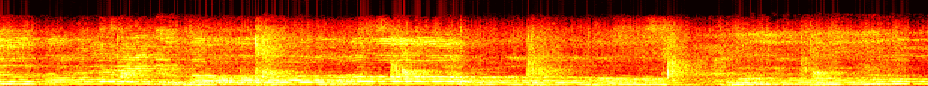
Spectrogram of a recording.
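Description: Harmonica playing long held notes that step up and down in pitch, over strummed acoustic guitars, banjo and hand drum, with a steady beat about once a second.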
